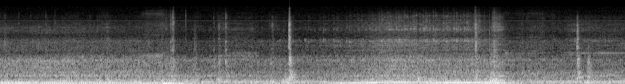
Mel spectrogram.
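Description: Car engine heard from inside the cabin, revving up and down in two surges while the vehicle is manoeuvred with the wheels cut. A few sharp knocks sound through it.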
